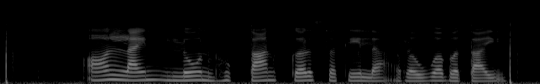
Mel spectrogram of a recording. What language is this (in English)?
Magahi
